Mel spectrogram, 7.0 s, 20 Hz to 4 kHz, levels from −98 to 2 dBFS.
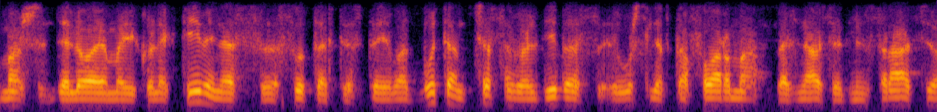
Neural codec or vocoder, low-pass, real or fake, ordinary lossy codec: none; 3.6 kHz; real; Opus, 24 kbps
